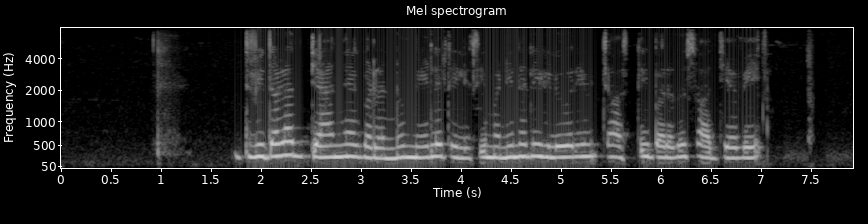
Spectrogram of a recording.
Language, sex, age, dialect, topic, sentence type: Kannada, female, 51-55, Coastal/Dakshin, agriculture, question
